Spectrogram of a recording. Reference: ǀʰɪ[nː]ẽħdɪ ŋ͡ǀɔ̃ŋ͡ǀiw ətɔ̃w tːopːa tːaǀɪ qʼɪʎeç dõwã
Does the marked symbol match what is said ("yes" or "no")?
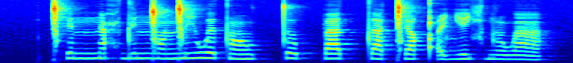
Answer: yes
